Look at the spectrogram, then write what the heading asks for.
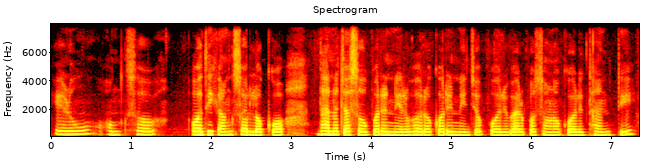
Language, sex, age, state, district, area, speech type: Odia, female, 18-30, Odisha, Mayurbhanj, rural, spontaneous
